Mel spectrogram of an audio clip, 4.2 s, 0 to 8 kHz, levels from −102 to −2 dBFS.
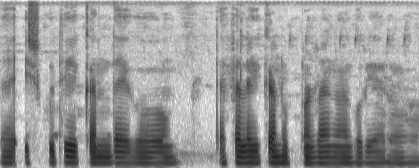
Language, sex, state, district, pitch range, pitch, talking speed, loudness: Chakma, male, Tripura, Unakoti, 95-105 Hz, 100 Hz, 160 wpm, -22 LUFS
